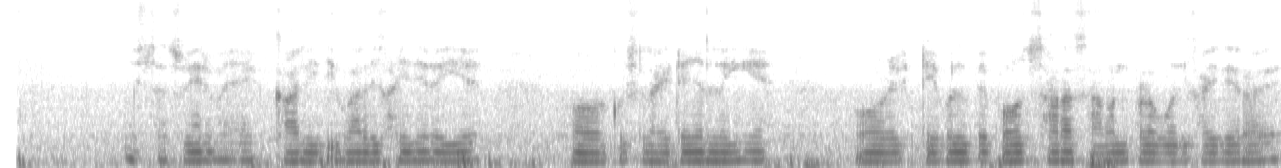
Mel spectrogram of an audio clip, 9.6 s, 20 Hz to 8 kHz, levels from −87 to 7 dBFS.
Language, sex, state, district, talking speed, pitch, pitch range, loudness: Hindi, male, Goa, North and South Goa, 180 wpm, 110 Hz, 105-110 Hz, -42 LUFS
